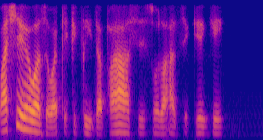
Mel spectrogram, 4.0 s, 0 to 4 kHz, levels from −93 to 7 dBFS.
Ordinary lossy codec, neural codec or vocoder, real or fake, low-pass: none; codec, 16 kHz, about 1 kbps, DyCAST, with the encoder's durations; fake; 3.6 kHz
